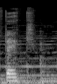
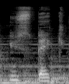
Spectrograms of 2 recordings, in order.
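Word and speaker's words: Usbek: c'est pour ça que je prononce ton nom comme il faut Beek et non pas usbeek à la française à ton époque la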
